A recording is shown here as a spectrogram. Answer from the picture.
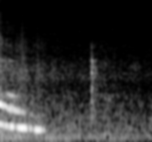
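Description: Woman's long, drawn-out "ah!" cry, sliding steadily down in pitch and trailing off under a second in, followed by a faint click.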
